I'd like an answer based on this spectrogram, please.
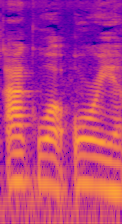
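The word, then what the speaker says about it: aqua aurea: it known as the agua aura or oria it's how it's pronounced agua oria or the gold water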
